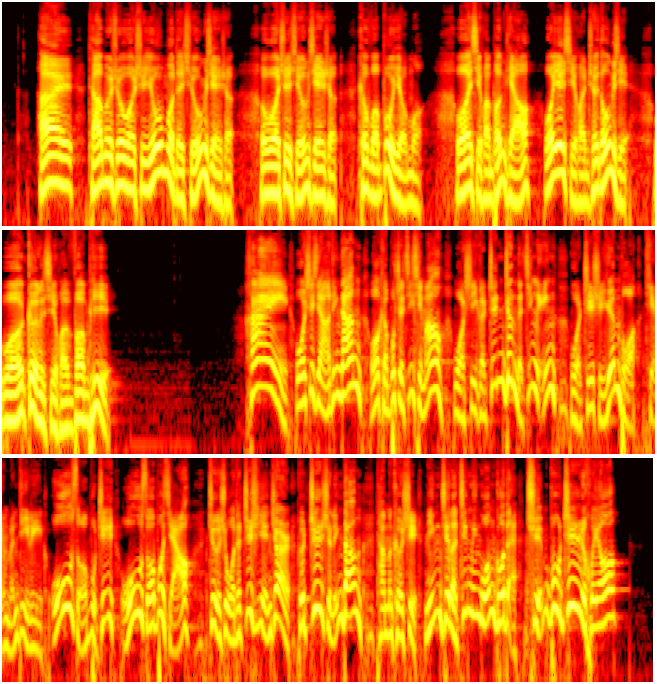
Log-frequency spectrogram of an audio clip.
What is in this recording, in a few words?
boy; Chinese; katong; hanxiong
